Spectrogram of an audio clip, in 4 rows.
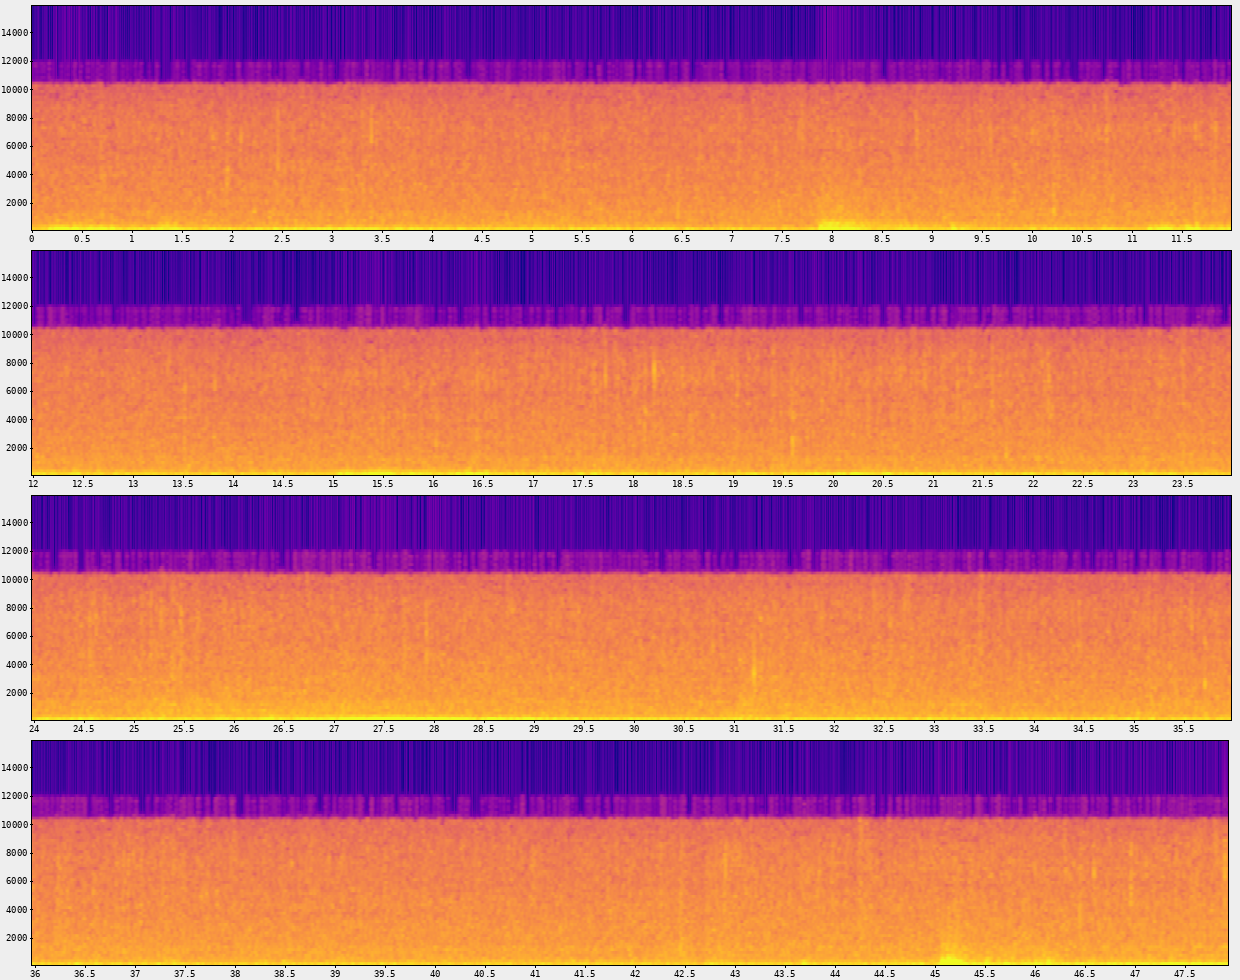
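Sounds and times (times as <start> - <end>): rain pouring: 0.0 - 47.9
thunder rolling: 7.8 - 12.6, 44.8 - 47.9.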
